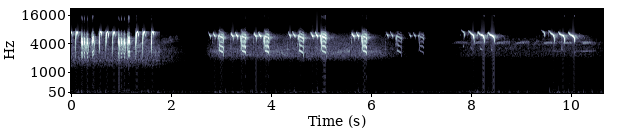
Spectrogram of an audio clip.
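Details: Eurasian blue tit giving a fast trill of high notes, then repeated phrases of sharp downslurred notes in small groups, with short pauses between phrases.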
